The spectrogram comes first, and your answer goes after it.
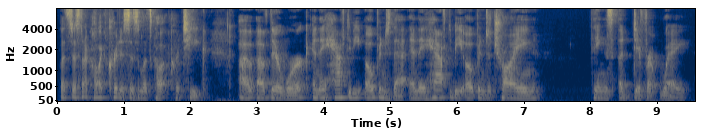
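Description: A man talking through his thoughts in a relaxed podcast chat, his voice sitting at an ordinary middle pitch. He rambles a little, circling back with fillers and restarts as he explains how he directs actors. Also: moderate pace, vocal fry. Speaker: community theater director. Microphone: headphones and studio mic.

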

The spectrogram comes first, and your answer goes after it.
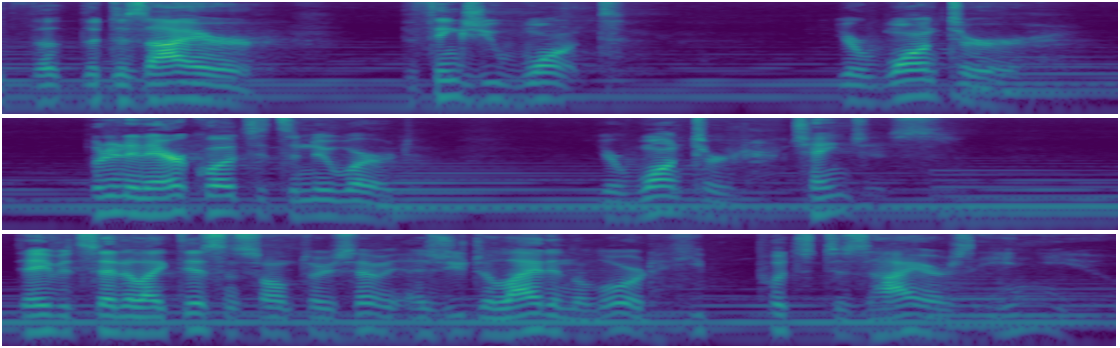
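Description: A man from the American South with a Southern accent, preaching a conversational sermon in a church and rising to loud, drawn-out prayer. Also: medium pitch. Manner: drawn-out, emphatic phrasing in the closing prayer. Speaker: pastor. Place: church hall.

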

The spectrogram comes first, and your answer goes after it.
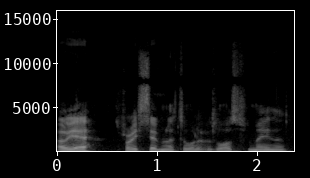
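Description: A man hosting a casual podcast about video games, chatty and quick to laugh. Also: lowish voice, completely flat delivery, fairly bright tone, dry recording. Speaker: podcast host.

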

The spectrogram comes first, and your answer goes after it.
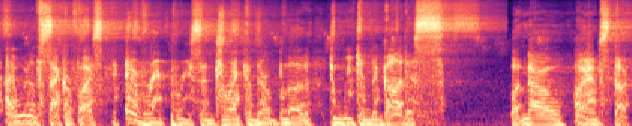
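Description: A gravelly, low-voiced demon lord of hell, proclaiming his titles with grand self-importance. He speaks slowly, weighing every dark word. Loud music plays behind him. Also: full character voice. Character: boastful male demon lord of hell, pompous.

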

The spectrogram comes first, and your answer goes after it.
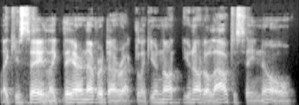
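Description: A man hosting a podcast interview, relaxed and conversational, nudging his guest along with short acknowledgements. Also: on the low side, fairly quick. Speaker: podcast host. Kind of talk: casual interview.

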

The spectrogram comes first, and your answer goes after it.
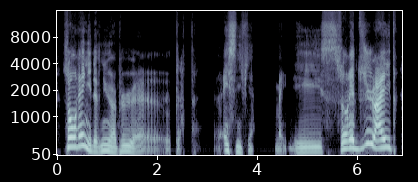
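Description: A man with a Quebec French accent recapping a wrestling show in casual live-stream commentary, animated and mock-dramatic, with frequent hesitations. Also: on the high side, no room sound, studio quality.

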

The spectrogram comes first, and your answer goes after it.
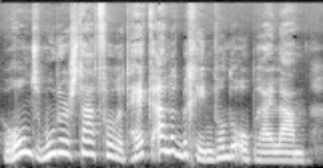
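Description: A woman narrating a scripted children's audio story in a lively, expressive way. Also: medium pitch, moderate pace.

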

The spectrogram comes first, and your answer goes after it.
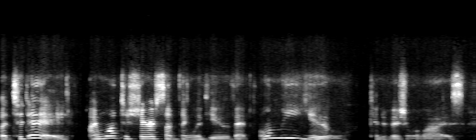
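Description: Slow, gravelly American woman storyteller. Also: on the low side, very animated. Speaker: religious education director telling a story to a congregation. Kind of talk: slow guided-visualization storytelling. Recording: band-limited, dull lo-fi sound.

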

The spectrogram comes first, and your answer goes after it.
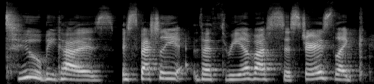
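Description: A woman co-hosting a podcast in casual chat with her sister, chatty and quick to laugh, with a girlish voice. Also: fairly bright tone. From Illinois. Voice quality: high-pitched girlish voice. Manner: chatty, laughs often, many fillers. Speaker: podcast co-host.

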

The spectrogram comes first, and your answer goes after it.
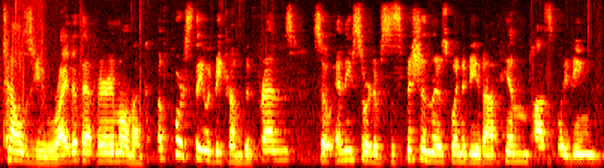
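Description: Guy guesting on a podcast, thoughtful, measured, middle pitch. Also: poor audio. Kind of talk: casual podcast chat.

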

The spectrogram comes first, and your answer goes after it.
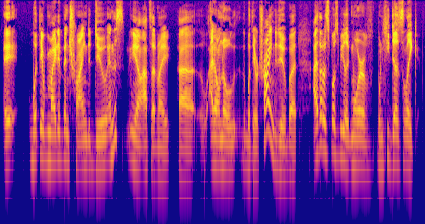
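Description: A man's voice: medium pitch, expressive, fairly quick, few pauses, a bit bright, no room sound, clean studio sound. A man co-hosting a casual movie chat, rambling and laughing often, restarting his sentences.

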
